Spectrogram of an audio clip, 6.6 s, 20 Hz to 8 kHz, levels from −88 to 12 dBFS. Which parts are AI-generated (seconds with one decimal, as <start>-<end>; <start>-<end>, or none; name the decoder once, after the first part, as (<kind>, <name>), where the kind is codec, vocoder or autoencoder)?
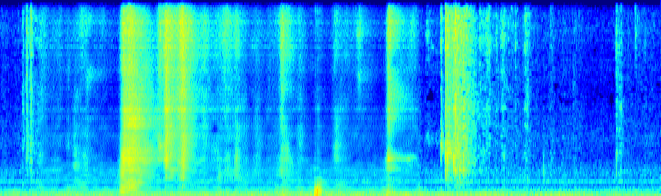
0.4-4.2 (vocoder, Vocos)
